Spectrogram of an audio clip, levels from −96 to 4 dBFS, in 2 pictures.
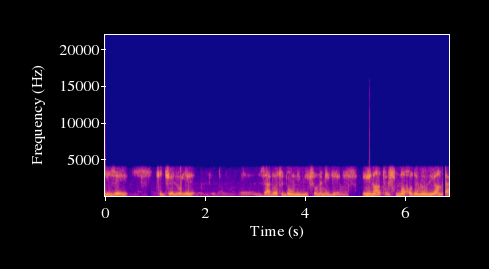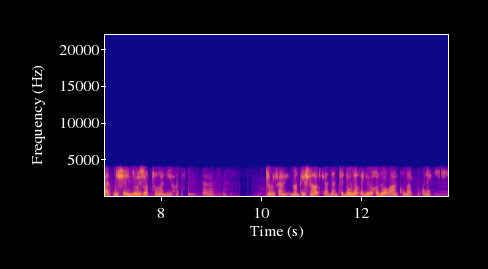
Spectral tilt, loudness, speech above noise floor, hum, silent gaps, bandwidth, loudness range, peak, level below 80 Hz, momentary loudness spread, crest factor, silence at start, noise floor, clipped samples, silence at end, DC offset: -3 dB/octave; -24 LUFS; 43 dB; none; 6.76-6.80 s; 4.3 kHz; 7 LU; -6 dBFS; -64 dBFS; 18 LU; 18 dB; 0 s; -67 dBFS; under 0.1%; 0.05 s; under 0.1%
